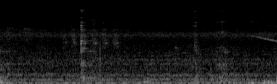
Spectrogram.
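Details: Defensive honey bees from a feral swarm with some Africanized genes, at the hive while a new Italian queen is installed; continuous low buzzing drone from the crowded colony, with a few faint clicks of handling.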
